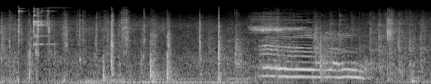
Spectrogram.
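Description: Clicks and knocks as a door latch is worked through a broken glass pane and the door is pushed open. Then comes one long muffled moan from a gagged man lying on the floor, falling slightly in pitch at the end.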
